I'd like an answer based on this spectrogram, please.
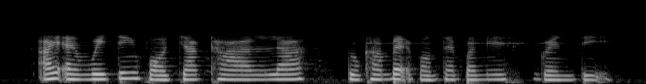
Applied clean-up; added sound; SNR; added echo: neural separator model SepFormer DNS4.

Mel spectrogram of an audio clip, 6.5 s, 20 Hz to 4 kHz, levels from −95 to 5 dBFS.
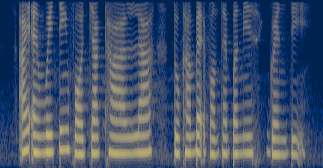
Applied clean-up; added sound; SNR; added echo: none; none; none; none.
